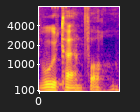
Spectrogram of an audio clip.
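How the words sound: It is said with an American accent.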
